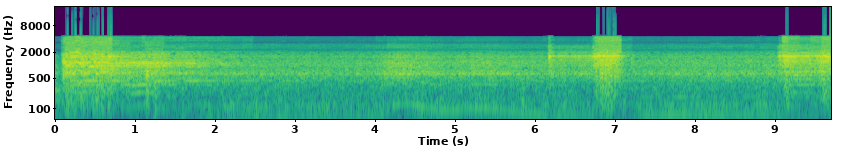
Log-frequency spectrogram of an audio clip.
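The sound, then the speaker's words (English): A car engine cranks and sputters in several loud bursts as someone tries to restart it after a crash, with a steady mechanical hum in between; the attempts never quite catch. “I'll just try, and start the car again, actually.”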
